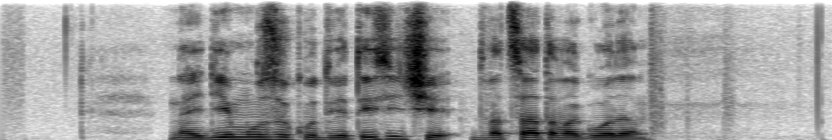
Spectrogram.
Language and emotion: Russian, neutral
